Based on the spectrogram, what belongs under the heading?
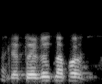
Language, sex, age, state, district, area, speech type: Kashmiri, male, 30-45, Jammu and Kashmir, Pulwama, urban, conversation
